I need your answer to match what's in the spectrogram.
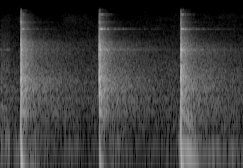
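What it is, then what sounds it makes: Hard, strong rock. A hammer strikes hard, strong rock in a mine three times, each blow giving a sharp, bright ringing crack that decays quickly, with the hammer bouncing back off the surface. The ring sits high, showing the rock is hard and strong, and the difference in sound reflects the rock's strength and so a different mineral composition.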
